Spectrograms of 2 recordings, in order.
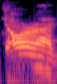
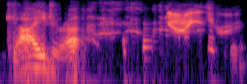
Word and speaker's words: Ghidorah: They bought the rights from Toho to use those Ghidorah, god damn it! It's not Ghidra. because he's like a Hydra.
